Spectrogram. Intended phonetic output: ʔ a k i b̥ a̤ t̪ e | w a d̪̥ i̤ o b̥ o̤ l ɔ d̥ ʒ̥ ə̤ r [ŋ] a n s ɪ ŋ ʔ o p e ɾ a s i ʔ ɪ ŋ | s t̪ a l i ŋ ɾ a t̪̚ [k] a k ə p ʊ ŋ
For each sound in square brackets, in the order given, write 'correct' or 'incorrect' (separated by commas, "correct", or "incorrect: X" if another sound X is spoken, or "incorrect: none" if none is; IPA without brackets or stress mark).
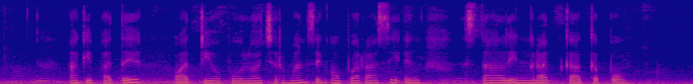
incorrect: m, correct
